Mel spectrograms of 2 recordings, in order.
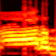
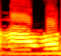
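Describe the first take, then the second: First: आर as one open syllable, h silent; one long "aa" into r in आर; corrected pronunciation. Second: आवर with a w sound in the middle; the mistaken two-part आवर; rejected pronunciation. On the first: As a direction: say आर like "aar", no w. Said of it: "आर बोलते हैं". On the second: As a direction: say आवर as "aa-var". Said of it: "इसको हम आवर तो बोलते नहीं". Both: Shown as a demonstration.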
